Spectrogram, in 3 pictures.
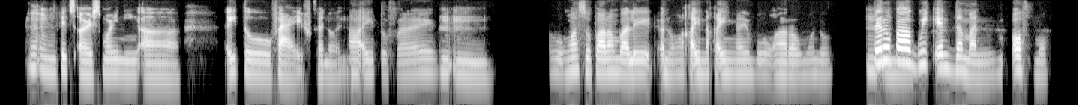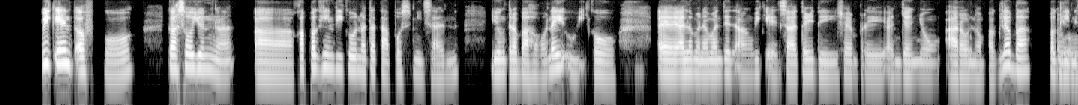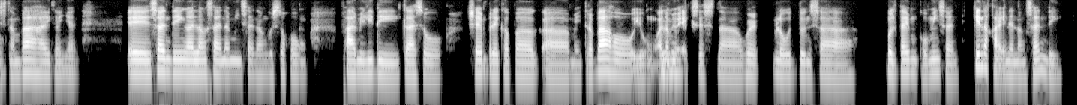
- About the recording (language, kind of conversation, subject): Filipino, advice, Paano ko malinaw na maihihiwalay ang oras para sa trabaho at ang oras para sa personal na buhay ko?
- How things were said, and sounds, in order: other background noise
